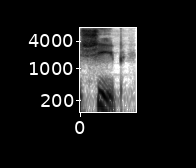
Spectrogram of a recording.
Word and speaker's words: sheep: The e in sheep is long stretched out like in c she.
